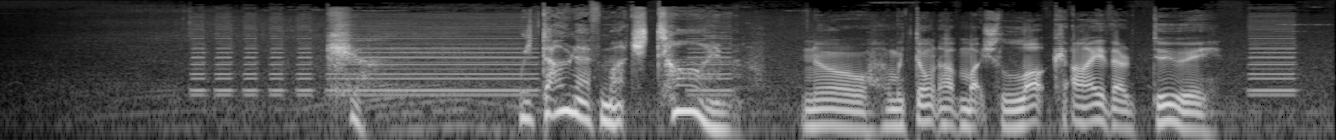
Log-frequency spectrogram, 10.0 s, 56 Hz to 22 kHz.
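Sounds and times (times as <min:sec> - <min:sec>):
traffic jam rumble: 0:00.0 - 0:10.0
car horn toots in a traffic jam: 0:01.4 - 0:05.8, 0:09.3 - 0:10.0
speech: 0:02.6 - 0:02.9, 0:03.9 - 0:09.2.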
